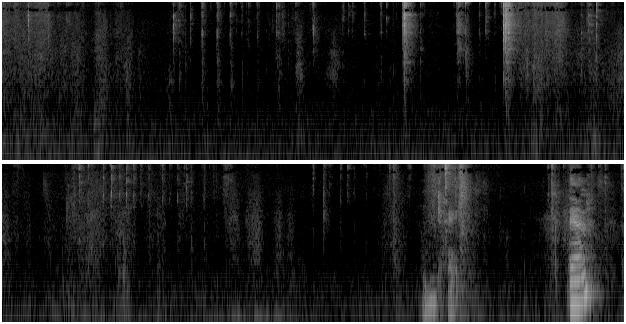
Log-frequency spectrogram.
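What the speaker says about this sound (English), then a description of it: "And then just open and shut your shears" Hair shears snip short hair in a pixie cut with scattered quiet clicks and a few louder bursts of cutting near the end. A voice talks at times in between.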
